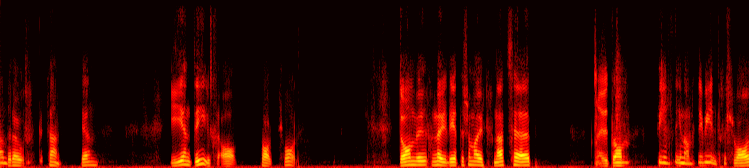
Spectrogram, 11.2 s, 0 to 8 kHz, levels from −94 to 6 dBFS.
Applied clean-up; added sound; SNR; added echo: neural diffusion model UNIVERSE++.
